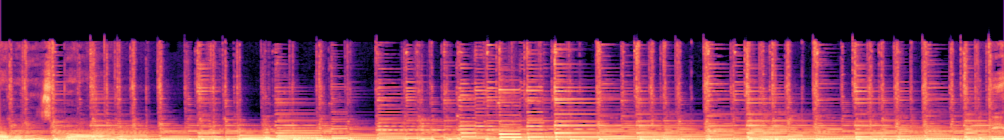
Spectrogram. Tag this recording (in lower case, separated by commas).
acoustic guitar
